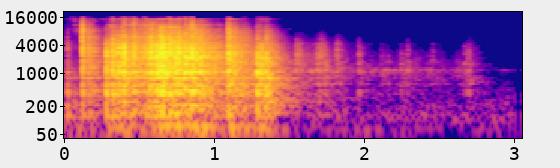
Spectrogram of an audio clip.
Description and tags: different noises produced with the screws, nails, buts, etc in a (plastic) toolbox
